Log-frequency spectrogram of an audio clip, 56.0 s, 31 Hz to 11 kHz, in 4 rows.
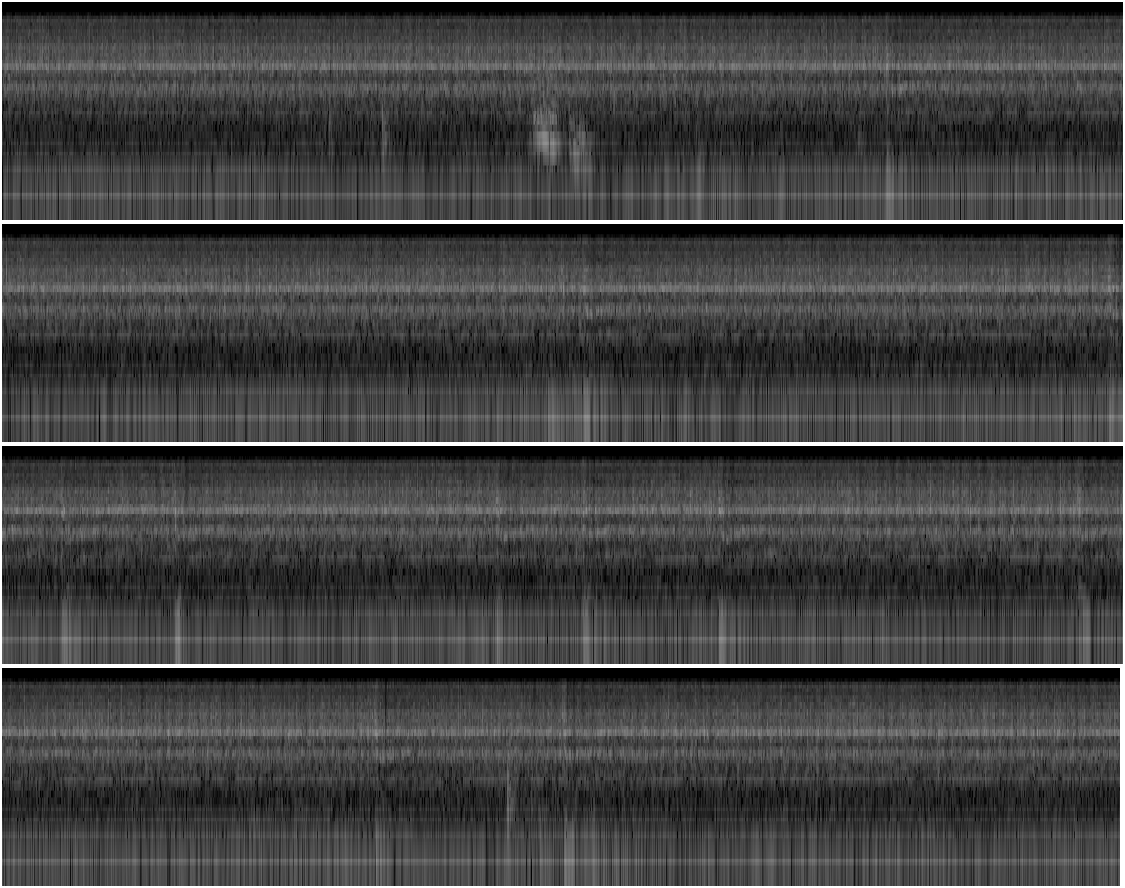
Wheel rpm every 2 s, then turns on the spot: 200, 200, 200, 200, 200, 190, 180, 200, 200, 200, 200, 180, 200, 200, 160, 180, 200, 180, 170, 190, 200, 170, 200, 190, 190, 180, 200, 200.
none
